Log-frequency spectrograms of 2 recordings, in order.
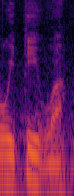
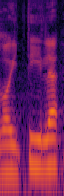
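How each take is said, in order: First: The name is said with a w-like sound. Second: The name is said with a plain l sound. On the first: This is how the name is really pronounced. "en realidad" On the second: This is the usual local way of saying it. "el Papa era"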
